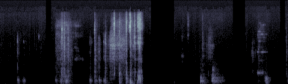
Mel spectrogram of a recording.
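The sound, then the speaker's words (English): Bursts of rapid typing on a computer keyboard, fairly loud, with clustered keystrokes broken by short pauses, then a few scattered clicks and another quick flurry of keys, as someone types in to look up a percentage. “What are you typing in over there? I'm typing in to see what the percentage is.”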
